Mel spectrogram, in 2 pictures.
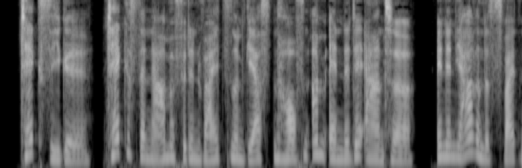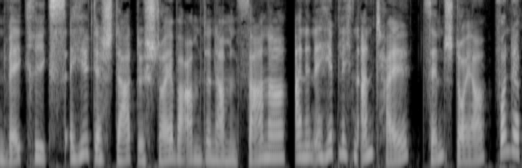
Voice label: deutsch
